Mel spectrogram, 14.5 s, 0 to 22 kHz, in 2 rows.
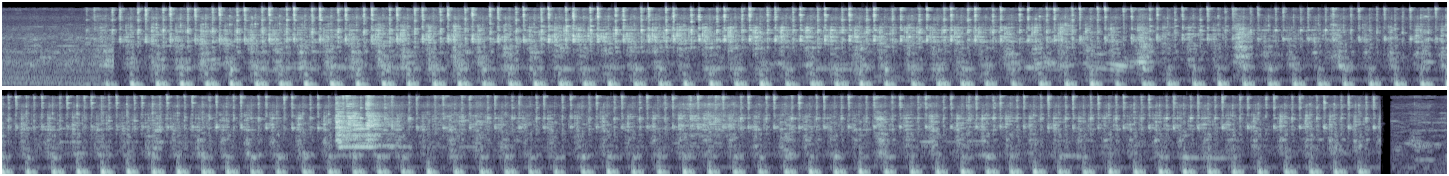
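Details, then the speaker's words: Honda TMX 125 single-cylinder motorcycle at idle before a tune-up: quick even ticking over the idle thump from excessive intake and exhaust valve clearance; to be adjusted to 0.08 intake and 0.10 exhaust. "so sa intake naman na GB sabiin yan guma yan aye na tayun up Gag natino ex malaki tik na kasi malaki ng clearance ng ating mga bubes"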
